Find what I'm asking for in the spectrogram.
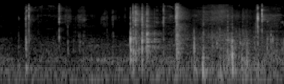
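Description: Packaging being cut open while unboxing an XD Design Bobby Soft anti-theft backpack, a quiet rustle followed by a run of sharp scissor snips and plastic crackles close to the mic, with no talking.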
